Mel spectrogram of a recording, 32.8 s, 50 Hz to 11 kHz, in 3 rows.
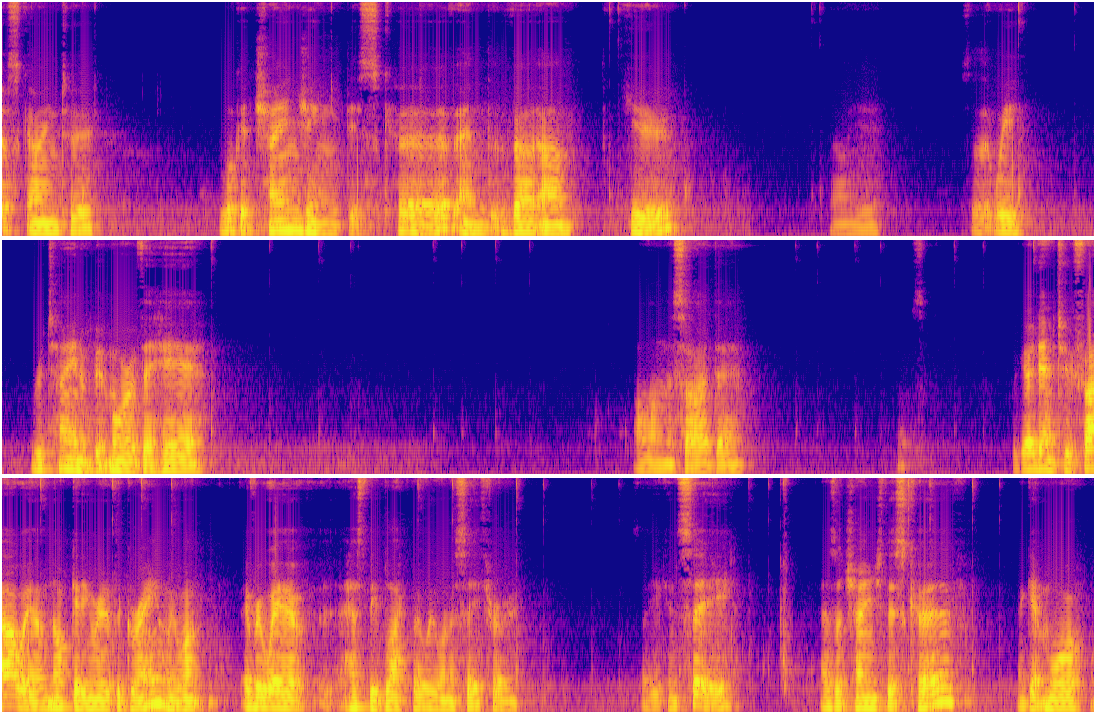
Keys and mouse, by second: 0.8-3.0 middle drag, 4.4-6.9 middle drag, 6.9-8.7 drag, 8.7 middle click, 8.9-10.8 drag, 11.0-13.3 drag, 13.8-18.8 drag, 19.7-26.0 drag, 26.8 click, 30.1 alt+shift+middle click, 30.2-31.7 alt+shift+middle drag, 31.7 click.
